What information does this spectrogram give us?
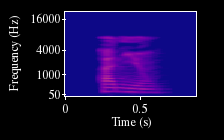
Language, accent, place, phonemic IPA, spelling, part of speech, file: French, France, Lyon, /a.njɔ̃/, anion, noun, LL-Q150 (fra)-anion.wav
- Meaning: anion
